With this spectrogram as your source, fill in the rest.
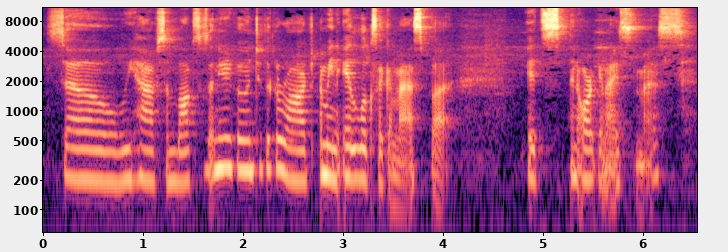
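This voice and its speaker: A young woman vlogger chats casually to her camera, first in her home kitchen and then in a parked car, rambling with plenty of fillers. Her mid-range voice is expressive, and she talks at normal speed.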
